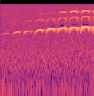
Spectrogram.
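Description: A large-tailed antshrike gives a quickening series of about ten clear, upslurred whistles that climb steadily in pitch and grow louder, with no other sounds.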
